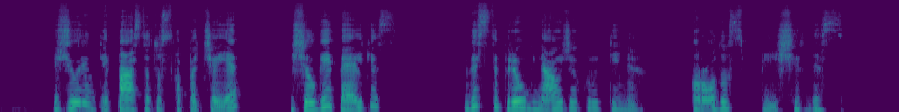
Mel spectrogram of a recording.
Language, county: Lithuanian, Šiauliai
